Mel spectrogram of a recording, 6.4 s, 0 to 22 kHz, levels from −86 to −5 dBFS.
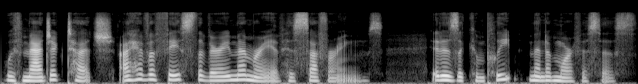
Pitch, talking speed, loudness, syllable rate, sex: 185 Hz, 160 wpm, -21 LUFS, 5.5 syllables/s, female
